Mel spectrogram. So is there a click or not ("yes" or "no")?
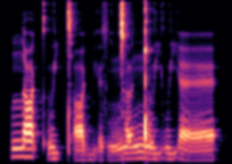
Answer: yes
